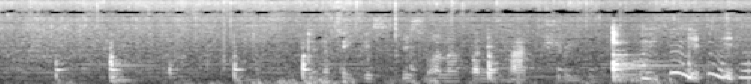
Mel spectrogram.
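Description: Onion, scallion and wiri wiri pepper sizzling as they fry in a large metal pot, with a spatula scraping and knocking against the pot bottom as they are stirred.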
